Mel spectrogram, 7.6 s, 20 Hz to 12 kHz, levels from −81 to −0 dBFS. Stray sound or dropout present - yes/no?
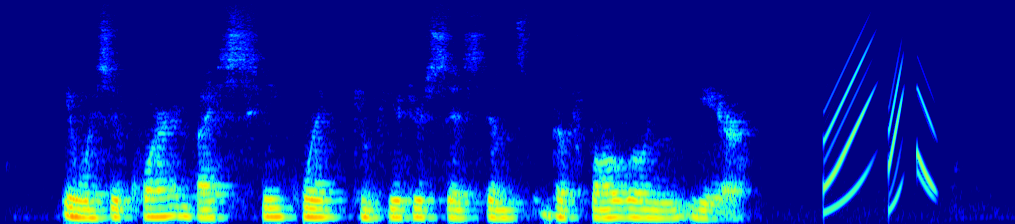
yes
